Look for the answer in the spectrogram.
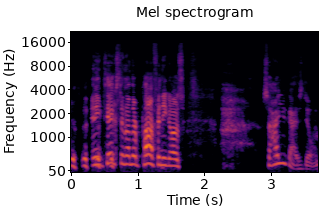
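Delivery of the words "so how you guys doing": mock hushed, unbothered, very quiet, cool, easygoing tone. Retelling a man who had just yelled at them, imitating his calm, casual tone. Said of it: "cool as a cucumber".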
